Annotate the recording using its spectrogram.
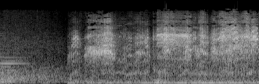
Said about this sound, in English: Oh, get out of it, bloody seagulls.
